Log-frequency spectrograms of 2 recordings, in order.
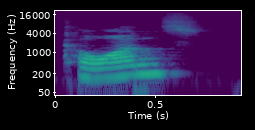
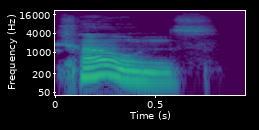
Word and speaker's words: koan: And then I can just, I did look it up and I think, yeah, Google says koan.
